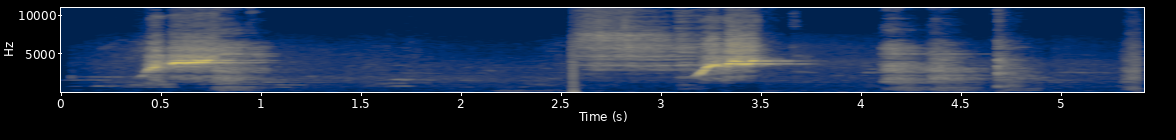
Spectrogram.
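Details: Indian green ringneck parakeet, a pet parrot, talking in Urdu: short rising whistled phrases and raspy speech-like syllables spaced over a few seconds, with a sharp click between them.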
